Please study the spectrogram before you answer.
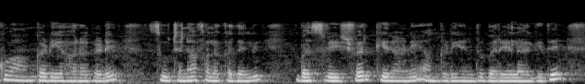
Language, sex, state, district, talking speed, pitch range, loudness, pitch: Kannada, female, Karnataka, Bidar, 100 wpm, 160-190 Hz, -15 LUFS, 170 Hz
